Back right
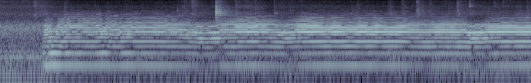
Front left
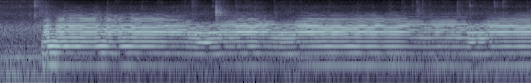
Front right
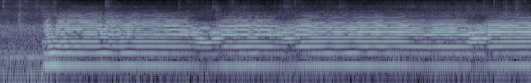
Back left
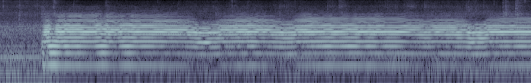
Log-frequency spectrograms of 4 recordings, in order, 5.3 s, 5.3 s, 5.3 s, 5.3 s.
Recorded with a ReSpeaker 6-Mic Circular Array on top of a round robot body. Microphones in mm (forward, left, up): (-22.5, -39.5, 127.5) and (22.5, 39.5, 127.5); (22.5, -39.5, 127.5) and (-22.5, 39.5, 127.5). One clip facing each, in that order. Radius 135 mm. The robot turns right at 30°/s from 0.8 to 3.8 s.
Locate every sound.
0.4 s a trumpet: 75° left, 0.7 m; by 5.3 s 165° left, 0.7 m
